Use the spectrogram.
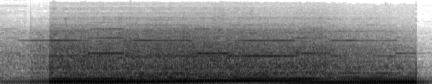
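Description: A large Greyhound bus full of passengers, door closed and destination sign reading Bishop, reverses out, its engine a steady, deep droning roar with a thin, high warning tone sounding faintly above it, starting abruptly and cutting off after a few seconds.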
